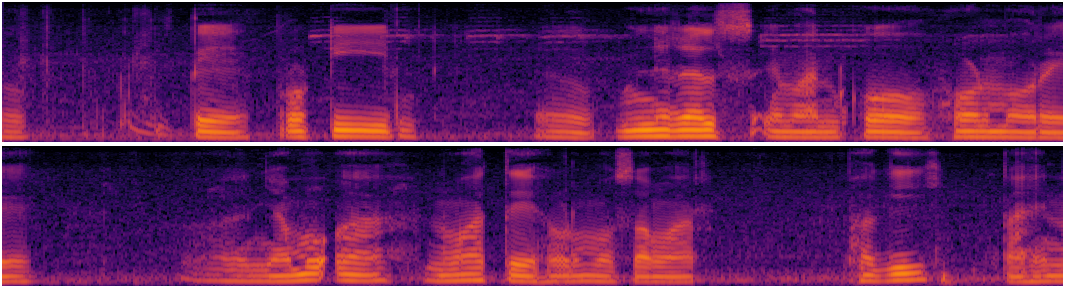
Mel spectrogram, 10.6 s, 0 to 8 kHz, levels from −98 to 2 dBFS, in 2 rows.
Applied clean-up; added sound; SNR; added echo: none; none; none; none.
